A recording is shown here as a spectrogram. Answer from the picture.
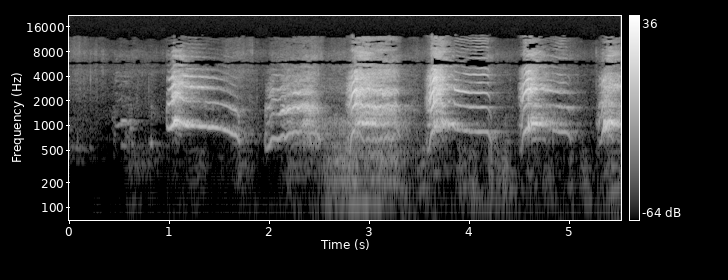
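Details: Three-week-old American Bully puppies, a litter from King Clyde and Dynasty, 2022: loud repeated whining cries with harmonic, falling whistle-like tones, about six cries in under six seconds, each lasting close to a second, with short gaps between them.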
